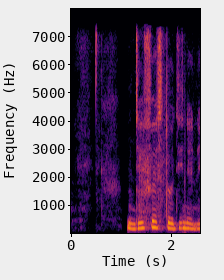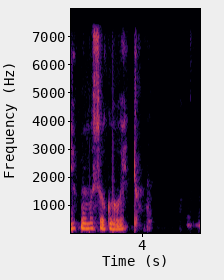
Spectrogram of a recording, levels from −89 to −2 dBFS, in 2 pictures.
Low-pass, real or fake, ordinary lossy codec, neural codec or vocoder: 7.2 kHz; fake; AAC, 48 kbps; vocoder, 22.05 kHz, 80 mel bands, WaveNeXt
